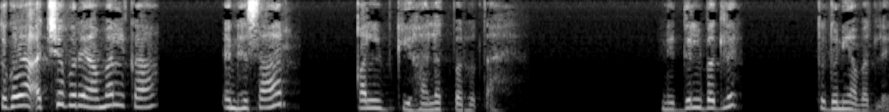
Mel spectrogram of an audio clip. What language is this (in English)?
Urdu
